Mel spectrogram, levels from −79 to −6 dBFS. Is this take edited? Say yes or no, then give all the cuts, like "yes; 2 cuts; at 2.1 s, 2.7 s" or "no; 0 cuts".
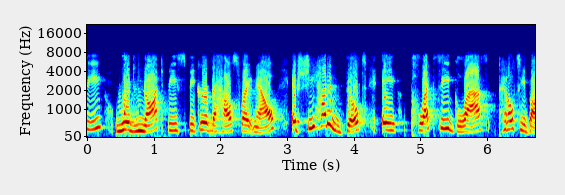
no; 0 cuts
